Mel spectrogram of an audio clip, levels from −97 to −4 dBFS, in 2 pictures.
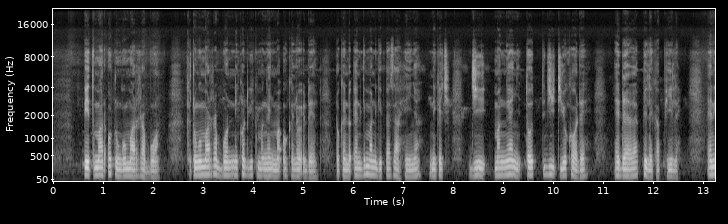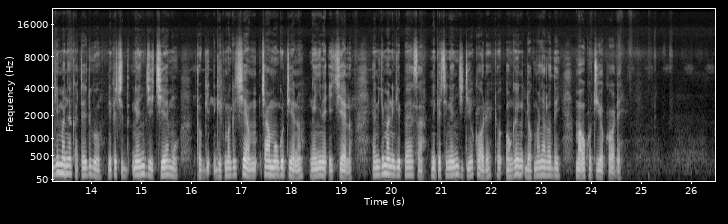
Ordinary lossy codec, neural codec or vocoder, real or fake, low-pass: none; vocoder, 44.1 kHz, 128 mel bands every 256 samples, BigVGAN v2; fake; none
